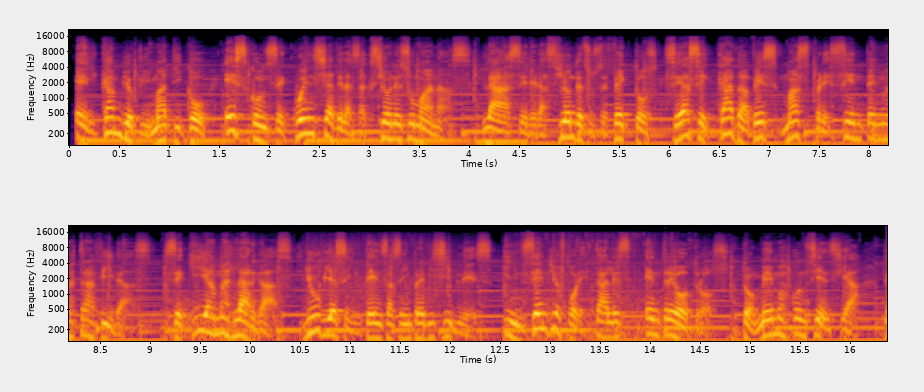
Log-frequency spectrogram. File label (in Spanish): Spot Radial; Altervida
